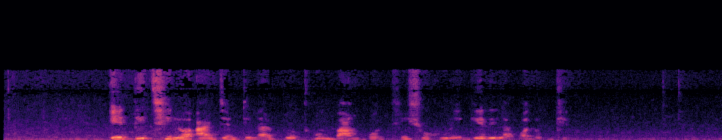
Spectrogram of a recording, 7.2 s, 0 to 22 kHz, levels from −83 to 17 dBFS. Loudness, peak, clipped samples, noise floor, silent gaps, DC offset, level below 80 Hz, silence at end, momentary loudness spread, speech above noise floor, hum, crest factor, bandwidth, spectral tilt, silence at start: -20 LUFS; -2 dBFS; under 0.1%; -50 dBFS; none; under 0.1%; -60 dBFS; 1.55 s; 21 LU; 30 dB; none; 20 dB; 11.5 kHz; -3.5 dB/octave; 0.1 s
